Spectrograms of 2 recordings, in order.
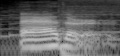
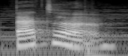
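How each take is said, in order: First: It is said with an American accent. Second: It is said without an American accent.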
